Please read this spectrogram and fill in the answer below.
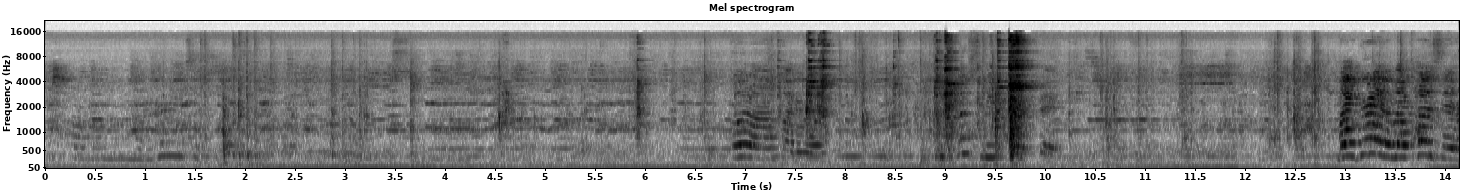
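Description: Dishes and a bowl clattering and clinking as they are handled, with a few sharp knocks, the loudest about two-thirds of the way through.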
